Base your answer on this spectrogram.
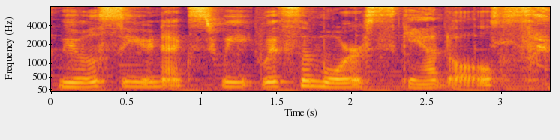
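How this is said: It is said in an imitated, put-on voice.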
